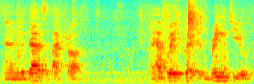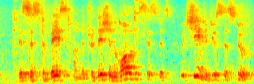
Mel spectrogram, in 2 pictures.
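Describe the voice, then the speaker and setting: A man introduces a speaker with earnest, rhetorical emphasis. His voice is picked up from across a large, very echoey hall with a steady hiss of noise behind. He sounds set back from the microphone. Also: mid-range voice. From Guyana. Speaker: event host. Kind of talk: community lecture introduction. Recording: echoey hall, distant mic, noisy.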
